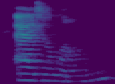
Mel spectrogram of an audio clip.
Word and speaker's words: Ajalon: J-A-M-I-K-A, Jamika Ajalon, A-J-A-L-O-N.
